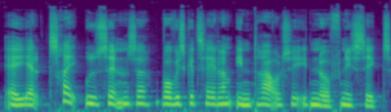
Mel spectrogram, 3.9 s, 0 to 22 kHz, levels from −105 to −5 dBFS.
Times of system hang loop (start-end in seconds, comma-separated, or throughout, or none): none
